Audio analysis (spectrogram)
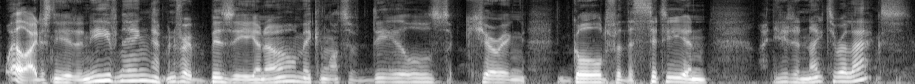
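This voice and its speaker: A man's voice: medium pitch, moderate pace, darkish tone, dry recording, pitched above the performer's own voice, lightly acted. A man voicing a confident, wealthy shipping lord in a tabletop game, smug, genteel and long-winded. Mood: suave. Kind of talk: improvised tabletop roleplay.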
